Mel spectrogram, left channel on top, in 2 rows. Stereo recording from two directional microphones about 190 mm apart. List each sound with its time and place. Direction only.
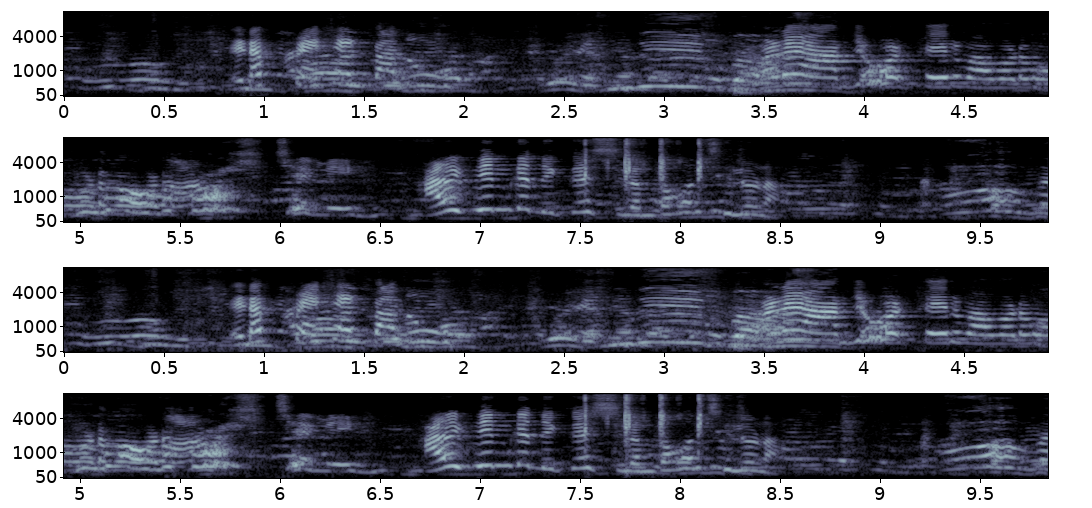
0.8 s speech: 50° right (ahead or behind)
6.7 s a woman's voice: 25° right (ahead or behind)
9.5 s speech: 45° right (ahead or behind)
